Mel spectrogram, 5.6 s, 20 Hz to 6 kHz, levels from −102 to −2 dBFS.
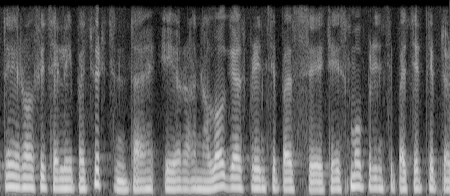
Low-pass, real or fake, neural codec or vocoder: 5.4 kHz; real; none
